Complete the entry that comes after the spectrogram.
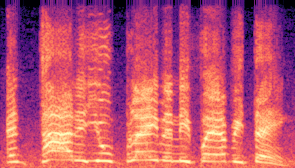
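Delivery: high, rapid angry tirade; fed-up outburst. Acted. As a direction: fire back, fast and high, fed up. Quarrel over blame and the empire.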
